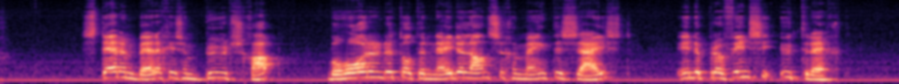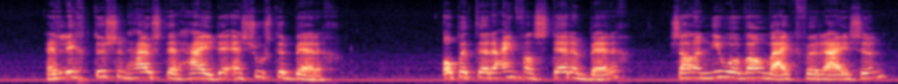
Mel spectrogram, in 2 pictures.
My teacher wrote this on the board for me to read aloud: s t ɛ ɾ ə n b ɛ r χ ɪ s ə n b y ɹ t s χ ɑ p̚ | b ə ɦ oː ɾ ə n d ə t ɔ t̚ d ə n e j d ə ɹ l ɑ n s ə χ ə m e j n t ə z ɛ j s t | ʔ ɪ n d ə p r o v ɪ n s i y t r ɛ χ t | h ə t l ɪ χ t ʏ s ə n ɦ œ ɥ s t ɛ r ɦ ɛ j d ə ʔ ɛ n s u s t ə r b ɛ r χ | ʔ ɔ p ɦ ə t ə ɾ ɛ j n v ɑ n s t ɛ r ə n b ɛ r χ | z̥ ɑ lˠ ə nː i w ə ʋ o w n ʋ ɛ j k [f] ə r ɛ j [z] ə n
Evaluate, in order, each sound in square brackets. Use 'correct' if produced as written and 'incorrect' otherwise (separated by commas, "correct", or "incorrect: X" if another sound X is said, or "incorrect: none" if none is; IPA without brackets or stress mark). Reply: correct, correct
